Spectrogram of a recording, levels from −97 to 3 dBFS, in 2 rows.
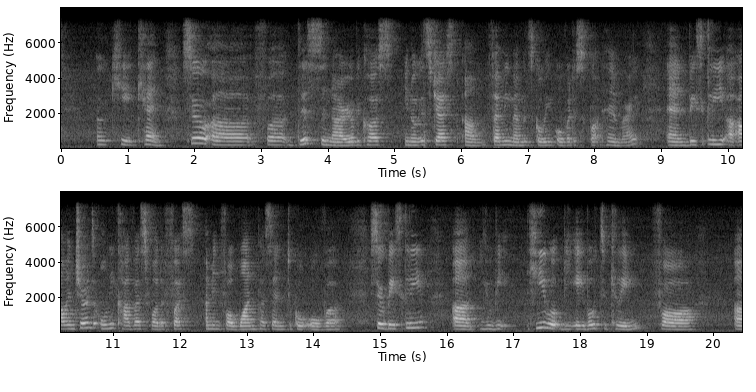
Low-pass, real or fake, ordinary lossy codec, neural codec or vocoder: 7.2 kHz; real; none; none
